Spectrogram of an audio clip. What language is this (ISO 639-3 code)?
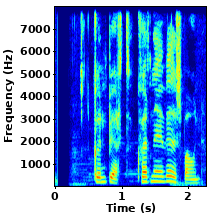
isl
